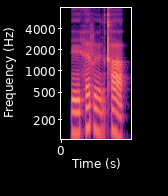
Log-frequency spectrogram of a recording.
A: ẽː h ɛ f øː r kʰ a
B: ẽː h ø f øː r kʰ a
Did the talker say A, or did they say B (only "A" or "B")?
A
